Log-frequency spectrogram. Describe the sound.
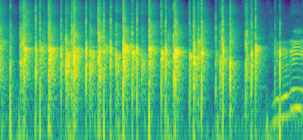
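A crowd breaks into steady applause, dense overlapping claps filling the room at a lively, fairly loud level, with a voice rising at the very end as the clapping fades.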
